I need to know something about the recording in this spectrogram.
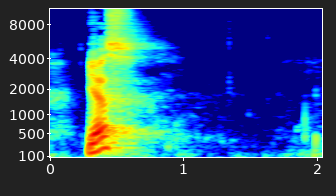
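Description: Speech only: a man says "yes" once, briefly.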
